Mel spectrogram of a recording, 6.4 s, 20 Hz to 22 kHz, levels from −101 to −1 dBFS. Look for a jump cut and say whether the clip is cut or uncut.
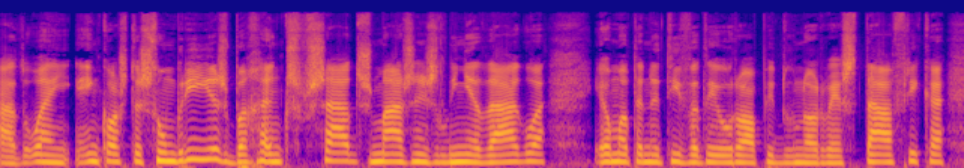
cut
